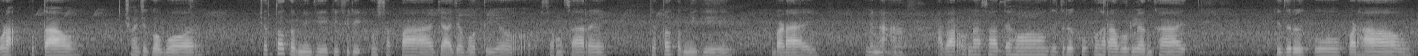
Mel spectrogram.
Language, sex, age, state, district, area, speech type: Santali, female, 30-45, West Bengal, Birbhum, rural, spontaneous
